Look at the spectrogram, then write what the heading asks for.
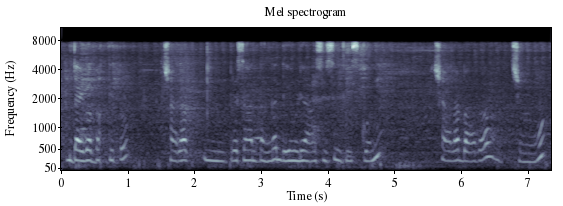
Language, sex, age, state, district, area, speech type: Telugu, female, 30-45, Andhra Pradesh, N T Rama Rao, urban, spontaneous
